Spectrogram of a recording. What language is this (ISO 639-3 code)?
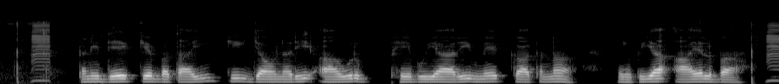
bho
